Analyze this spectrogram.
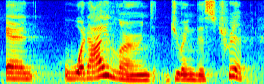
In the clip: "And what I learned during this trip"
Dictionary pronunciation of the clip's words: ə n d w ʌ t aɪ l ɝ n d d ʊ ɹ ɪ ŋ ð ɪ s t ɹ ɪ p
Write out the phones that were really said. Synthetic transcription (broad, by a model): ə n w ʌ t aɪ l ɝ n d d ʊ ɹ ɪ ŋ ð ɪ s t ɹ ɪ p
